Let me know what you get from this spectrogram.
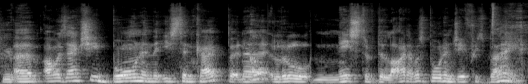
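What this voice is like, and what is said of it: Afrikaans South African accent. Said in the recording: “please excuse the Afrikaans accents. But apparently some of you find it sexy ... a very, you know, sexy accent”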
